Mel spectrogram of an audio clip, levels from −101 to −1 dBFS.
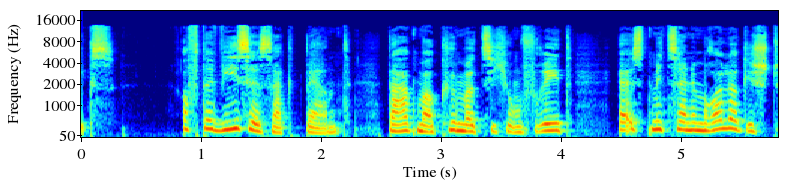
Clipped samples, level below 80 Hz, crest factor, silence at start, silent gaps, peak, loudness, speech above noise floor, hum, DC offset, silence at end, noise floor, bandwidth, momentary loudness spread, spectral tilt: under 0.1%; -62 dBFS; 14 dB; 0.05 s; none; -12 dBFS; -26 LUFS; 40 dB; none; under 0.1%; 0 s; -65 dBFS; 13.5 kHz; 13 LU; -4.5 dB/octave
